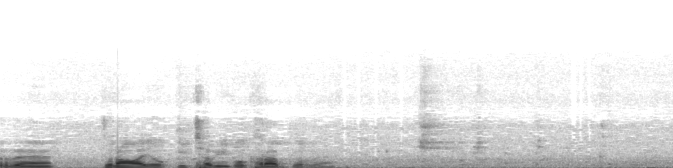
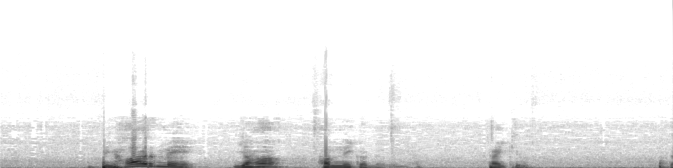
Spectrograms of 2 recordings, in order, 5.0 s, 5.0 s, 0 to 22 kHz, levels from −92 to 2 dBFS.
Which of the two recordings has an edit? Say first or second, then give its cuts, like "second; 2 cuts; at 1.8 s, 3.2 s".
second; 1 cut; at 1.6 s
